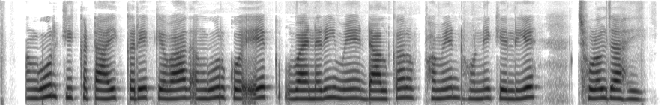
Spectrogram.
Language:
Magahi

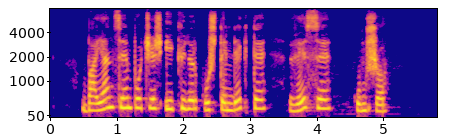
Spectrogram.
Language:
Mari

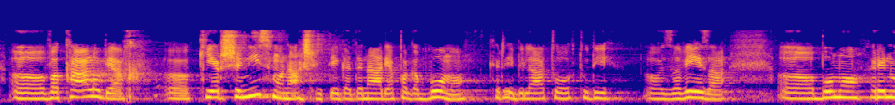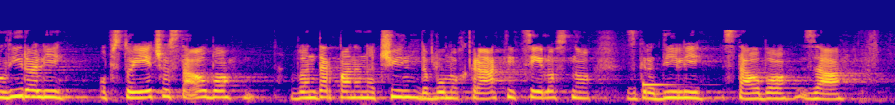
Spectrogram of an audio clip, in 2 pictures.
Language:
Slovenian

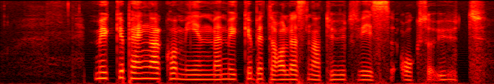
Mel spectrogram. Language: Swedish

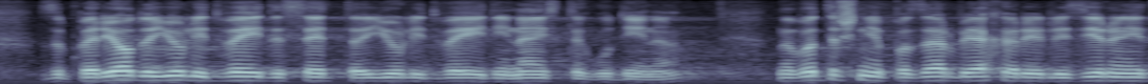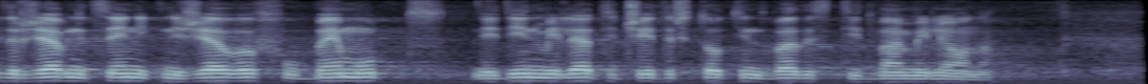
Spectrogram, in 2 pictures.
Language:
Bulgarian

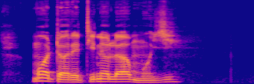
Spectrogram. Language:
Kalenjin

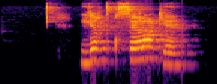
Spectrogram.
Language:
Kabyle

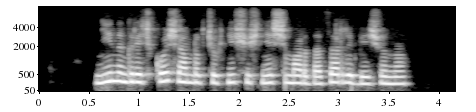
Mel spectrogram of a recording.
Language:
Chuvash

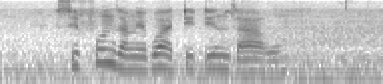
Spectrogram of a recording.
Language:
Swati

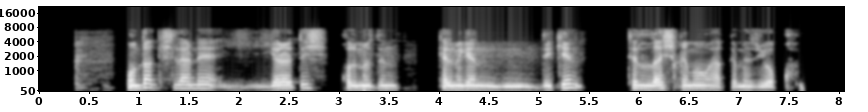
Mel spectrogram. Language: Uyghur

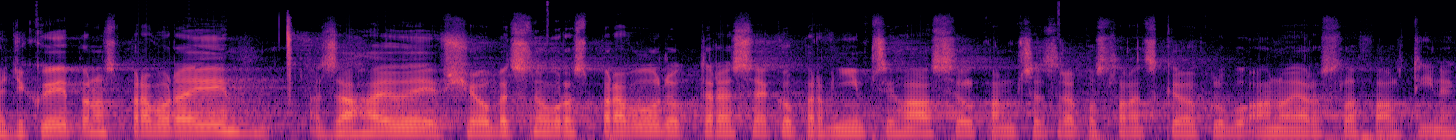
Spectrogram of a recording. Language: Czech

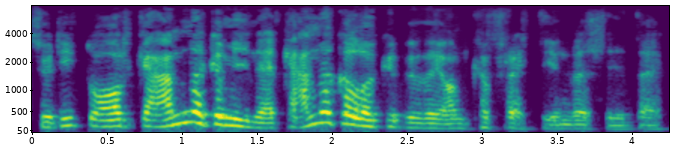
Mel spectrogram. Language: Welsh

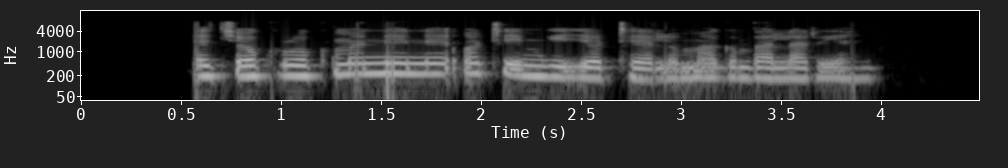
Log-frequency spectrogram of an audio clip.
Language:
Luo (Kenya and Tanzania)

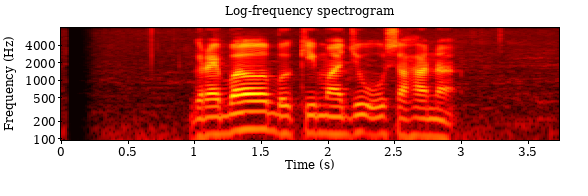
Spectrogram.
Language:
Sundanese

